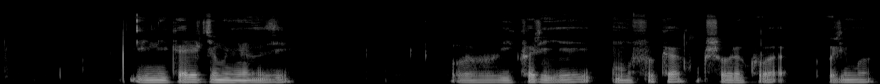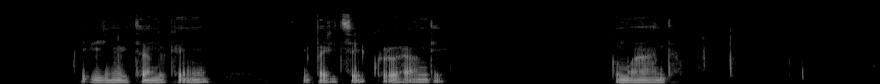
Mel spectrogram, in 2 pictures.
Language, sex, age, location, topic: Kinyarwanda, male, 18-24, Kigali, government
